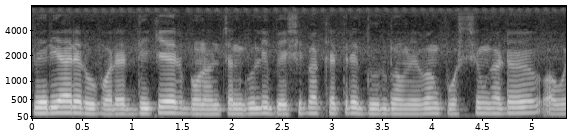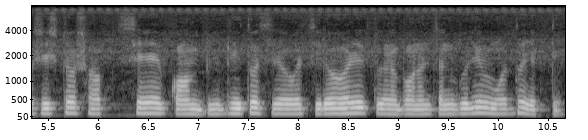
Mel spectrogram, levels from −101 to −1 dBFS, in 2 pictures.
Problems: none marked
